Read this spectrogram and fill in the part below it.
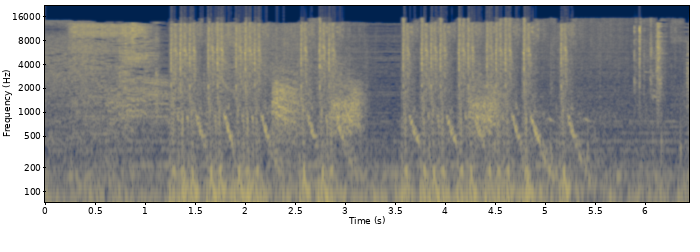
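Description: A plasma gun fires rapid zapping shots.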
